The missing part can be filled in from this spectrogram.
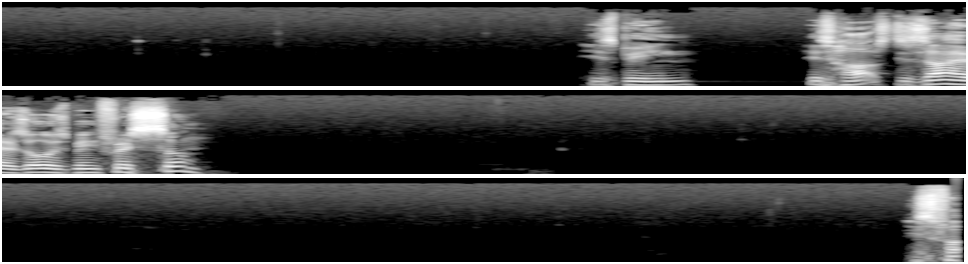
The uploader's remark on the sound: On 10th October 2021 at King's Church, Cockermouth. At King's Church, Cockermouth, as an audio file.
